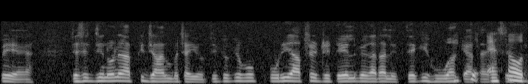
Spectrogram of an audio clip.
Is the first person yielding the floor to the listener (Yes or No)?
Yes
